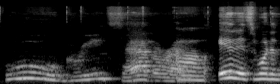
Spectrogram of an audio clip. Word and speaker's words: Tsavorite: And we're going to get green Tsavorite.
